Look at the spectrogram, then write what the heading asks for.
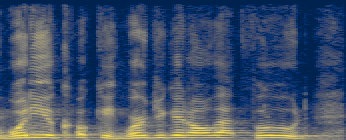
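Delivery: very loud, booming, demanding bellow. Telling a story, voicing the big husband questioning his wife: very loud voice. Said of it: "in a very loud voice".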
